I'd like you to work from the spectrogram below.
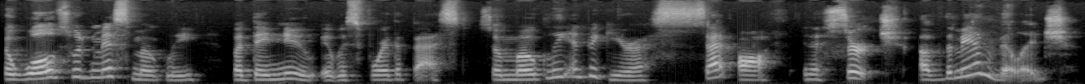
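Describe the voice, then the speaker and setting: A tutor reads a children's storybook aloud in a mid-range voice. She narrates expressively and deliberately, like a practiced storyteller.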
